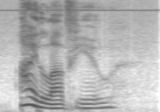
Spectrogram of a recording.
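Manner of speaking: gentle, soft, sweet, low voice. Retelling what she said while looking up at him, retelling a soft, sweet voice. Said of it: "in a soft, sweet voice".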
